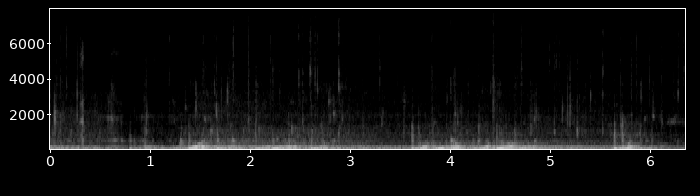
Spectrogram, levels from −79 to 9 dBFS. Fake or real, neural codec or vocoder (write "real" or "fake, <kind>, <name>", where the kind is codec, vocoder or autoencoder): fake, autoencoder, DAC-VAE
